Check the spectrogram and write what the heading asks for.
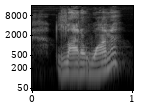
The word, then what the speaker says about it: Lotawana: Now, if I pronounce it correctly, Lotawana.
